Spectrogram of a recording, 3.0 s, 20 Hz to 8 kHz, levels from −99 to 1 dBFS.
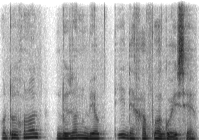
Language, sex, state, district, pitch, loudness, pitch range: Assamese, male, Assam, Sonitpur, 140 Hz, -15 LUFS, 135-170 Hz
